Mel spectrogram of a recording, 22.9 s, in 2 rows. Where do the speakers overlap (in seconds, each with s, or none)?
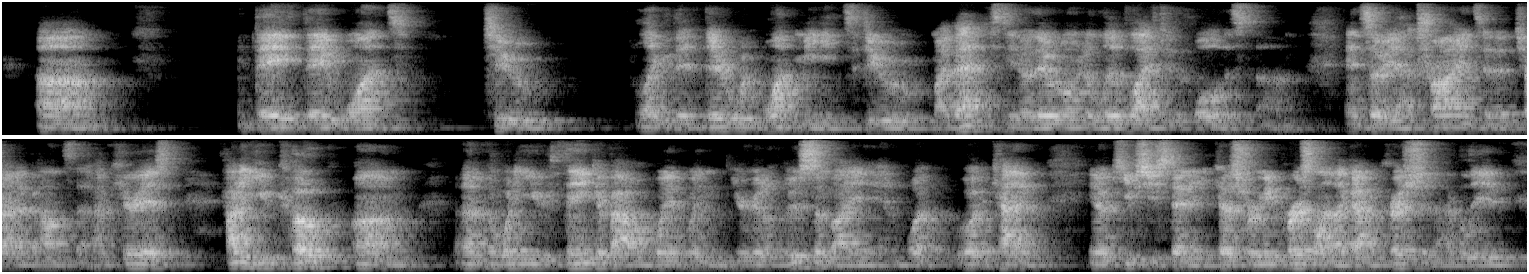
none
